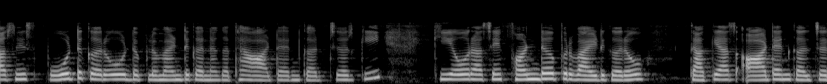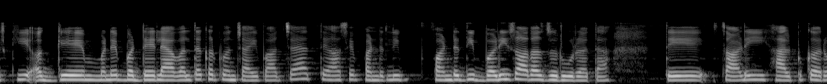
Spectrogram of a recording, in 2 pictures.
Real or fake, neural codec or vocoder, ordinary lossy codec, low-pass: real; none; none; 7.2 kHz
